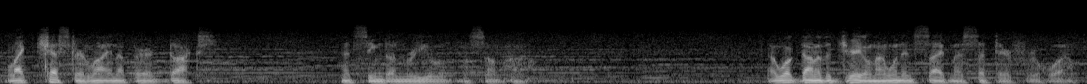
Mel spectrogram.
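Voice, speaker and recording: A deep, grim frontier marshal. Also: male voice, fairly even intonation, a little slow, pauses often. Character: stern, quietly grim male frontier marshal. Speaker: marshal and narrator. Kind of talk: 1950s radio drama acting with narration. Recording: dull vintage radio broadcast, faint music.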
